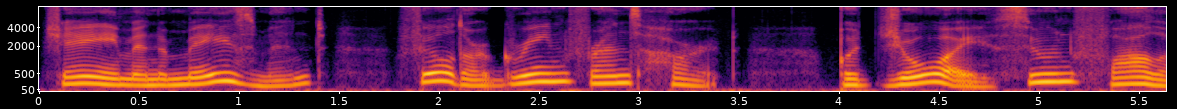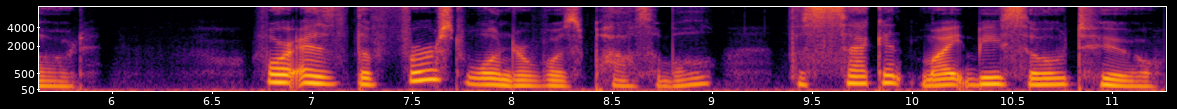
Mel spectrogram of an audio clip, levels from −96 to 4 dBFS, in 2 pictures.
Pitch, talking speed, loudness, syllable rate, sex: 185 Hz, 135 wpm, -17 LUFS, 3.9 syllables/s, female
